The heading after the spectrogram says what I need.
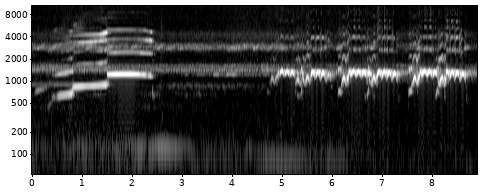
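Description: A common loon gives a long, rising, mournful wail, then a run of quick, wavering, yodel-like notes repeated in bursts.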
